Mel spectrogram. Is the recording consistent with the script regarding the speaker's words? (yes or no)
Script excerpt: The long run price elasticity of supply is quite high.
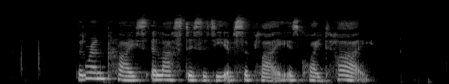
no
